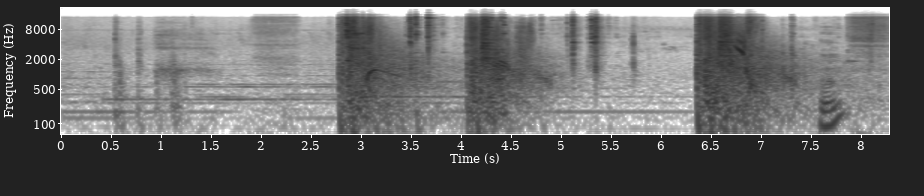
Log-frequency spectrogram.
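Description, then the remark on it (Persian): Loud bursts of rapid gunfire from Miss Oakley's target shooting crackle in three separate volleys, each a dense rattle of shots lasting about a second, with short pauses between and no voices. “تیراندازی شما حرف نداره خانم اوکلی.”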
